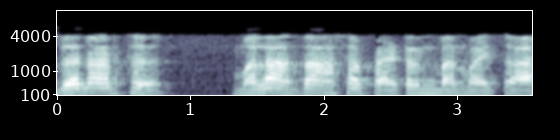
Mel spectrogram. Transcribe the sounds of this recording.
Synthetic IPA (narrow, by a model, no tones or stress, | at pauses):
d̪əɾnaɾt̪ʰə | məlaːt̪ãəsapæʈəɾnbanʋajt͡səaɦ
